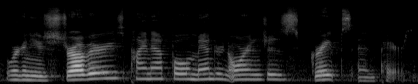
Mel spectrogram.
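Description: A woman's voice: a little high, moderate pace, slight background noise. A young woman guest cook in a home kitchen, walking through a recipe step by step, plain and matter-of-fact with small laughs. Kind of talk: casual cooking demonstration.

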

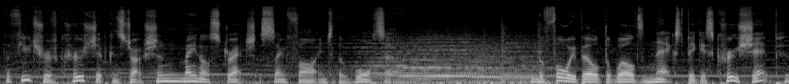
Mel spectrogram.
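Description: A man giving scripted documentary narration in a clear, explanatory, lightly conversational way, recorded as a studio voice-over. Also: fairly low pitch.

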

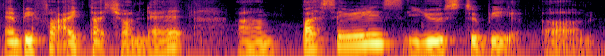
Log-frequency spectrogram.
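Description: A Singaporean woman with a strikingly deep voice for a woman, telling a story in a loose, casual chat. She wanders through her sentences, leaning on "um" and "like" as she searches for words. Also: very animated, measured pace, darkish tone, slight background noise. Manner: rambling, full of "um" and "like" fillers. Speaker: co-host and storyteller.

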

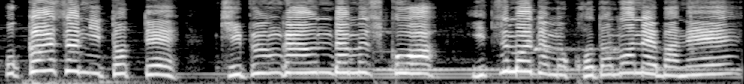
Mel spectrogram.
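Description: A woman's voice: very high-pitched, moderate pace, sharp tone. A woman voicing a cheerful cutesy mascot who narrates short stories and tacks a cute verbal tic onto every sentence. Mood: upbeat. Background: light background music.

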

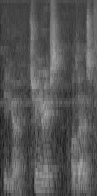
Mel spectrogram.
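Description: With an animated delivery at medium pitch and normal speed, a young man coaches a workout demonstration, casual and instructional, calling his audience "guys." The setting is a garage home gym where he works as a fitness coach. Sound reaches a camera a few metres away, giving a distant, echoey quality with faint noise.

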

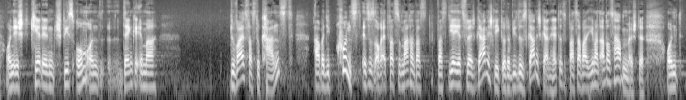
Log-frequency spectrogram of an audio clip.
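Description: A man's voice: mid-range voice, expressive, moderate pace, a bit bright. A man in his fifties talking reflectively about his work as a musician in an interview. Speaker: orchestral musician, clarinet and saxophone player. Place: indoor theater costume room.

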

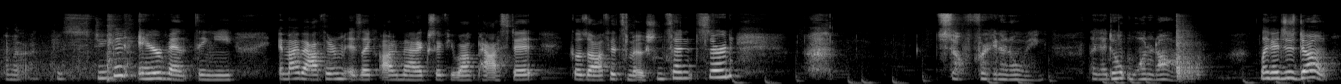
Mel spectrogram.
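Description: Her voice is high-leaning, bright and forceful yet steady, at a moderate pace, with slight background noise. She's a beauty and lifestyle vlogger in her twenties, casually and bubbly chatting to camera, packing her speech with "like."

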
